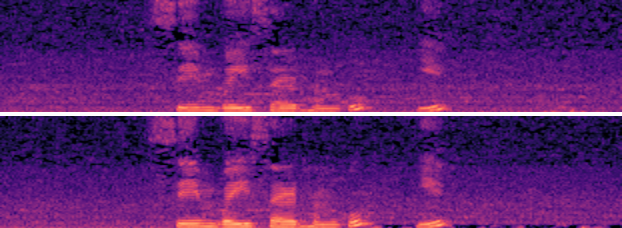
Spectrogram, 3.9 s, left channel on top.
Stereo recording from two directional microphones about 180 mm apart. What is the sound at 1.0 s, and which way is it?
Speech, 40° right (ahead or behind).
